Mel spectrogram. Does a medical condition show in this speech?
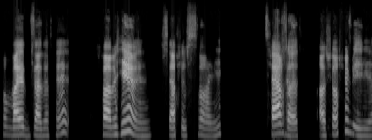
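Yes: spinal muscular atrophy type 1, severe; about 30 years since diagnosis.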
